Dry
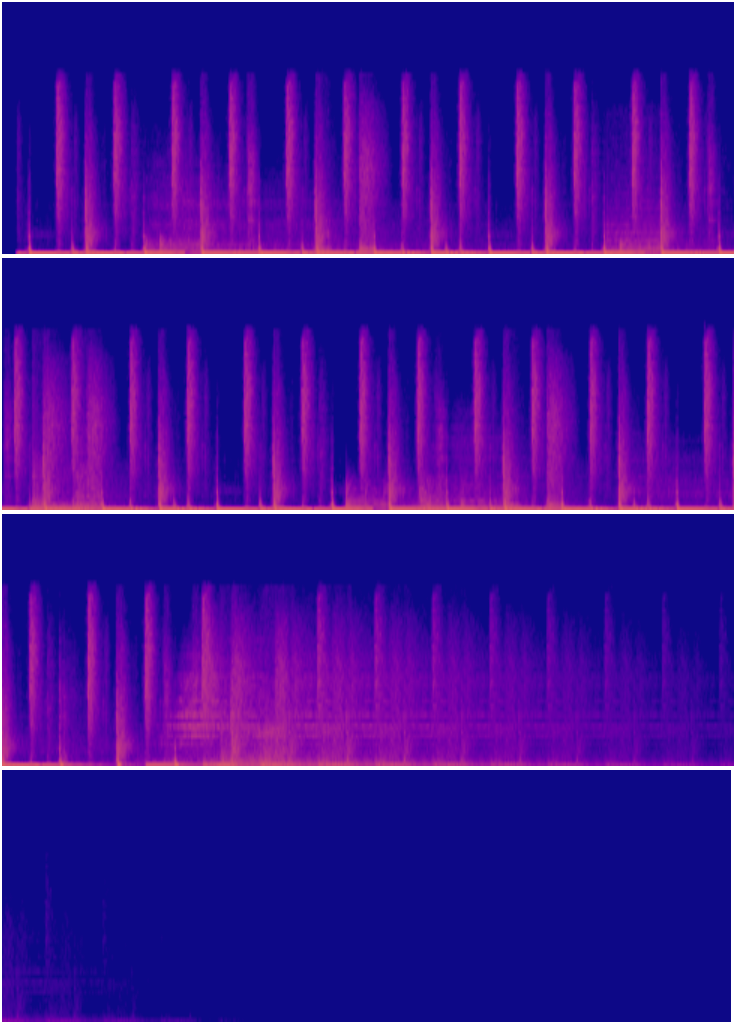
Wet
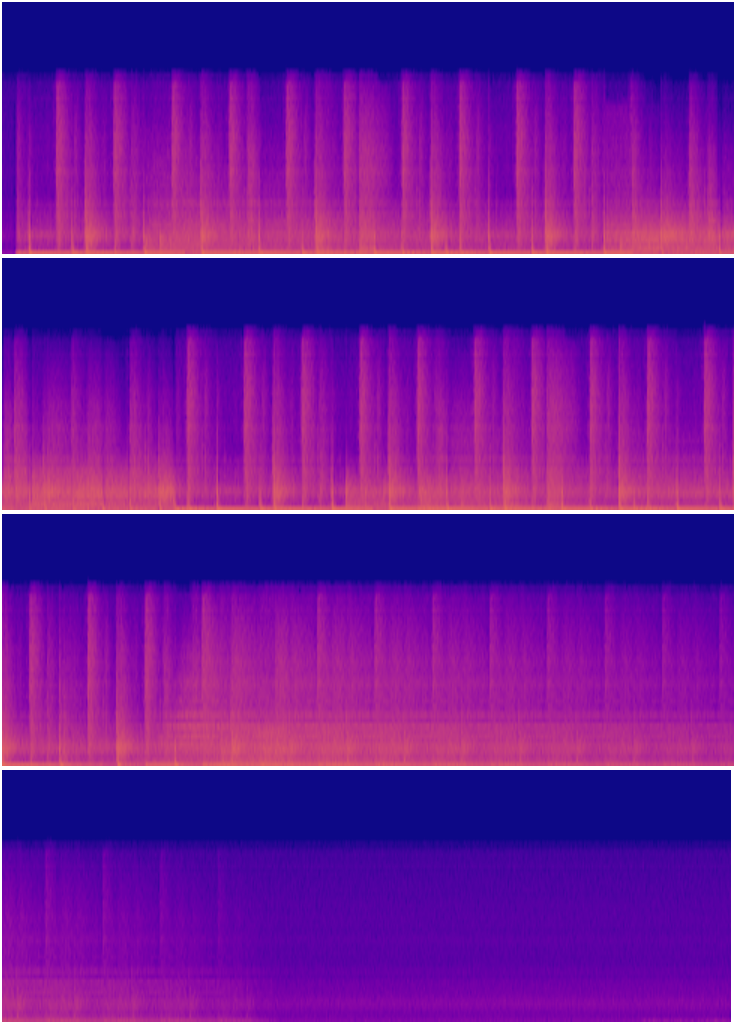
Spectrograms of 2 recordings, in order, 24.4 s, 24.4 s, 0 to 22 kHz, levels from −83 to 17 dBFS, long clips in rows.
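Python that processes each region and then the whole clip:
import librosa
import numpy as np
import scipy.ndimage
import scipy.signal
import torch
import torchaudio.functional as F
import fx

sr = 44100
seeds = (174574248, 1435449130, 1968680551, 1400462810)

y = fx.chain(x, sr, fx.bandpass_edges(low_hz=440.0, high_hz=2400.0),
    fx.env_flatten(amount_pct=70), at=(5.25, 7.55))
y = fx.bin_compress(y, sr, power=0.4)
y = fx.peak_eq(y, sr, hz=1900.0, db=10.0, octaves=2.0)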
